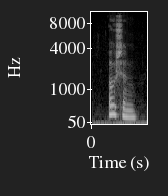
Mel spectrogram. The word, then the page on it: ocean: American English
